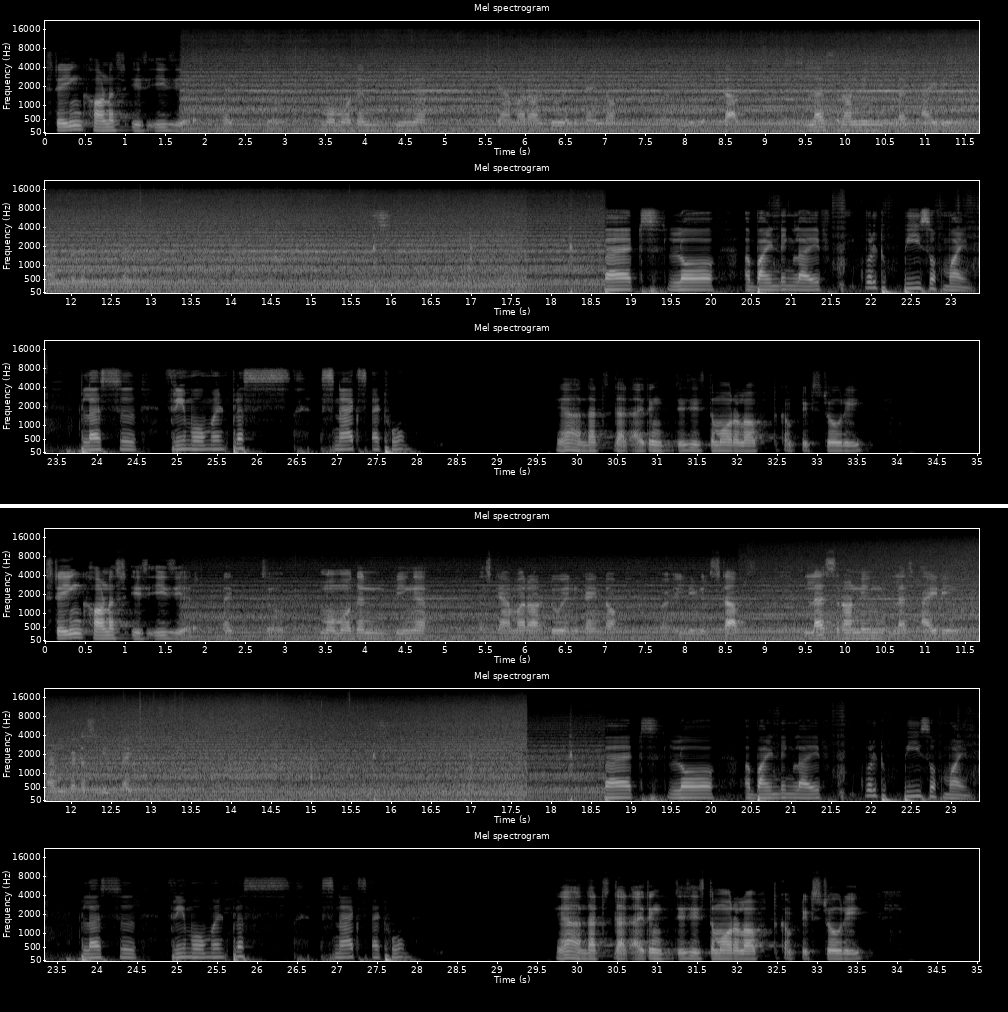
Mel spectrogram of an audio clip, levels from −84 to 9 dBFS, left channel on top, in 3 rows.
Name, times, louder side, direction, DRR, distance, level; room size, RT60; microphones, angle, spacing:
voice 1, 0.0-1.9 2.2-2.4 2.7-3.0 3.4-4.9 5.4-8.8 9.5-12.8 29.7-33.6, right 3 dB, 75° right, 3.5 m, -34 dB
sound 1, 1.7-18.7, left 4 dB, 75° left, 2.4 m, -37 dB
Thunderstorm / Rain, 8.7-17.7, right 2 dB, 15° right, 1.7 m, -41 dB
sound 2, 14.4-24.0, left 3 dB, 25° left, 7.9 m, -52 dB
voice 2, 18.6-20.0 20.4-21.5 21.9-23.3 23.8-24.5 24.9-27.9, left 3 dB, 90° left, 7.3 m, -35 dB
head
